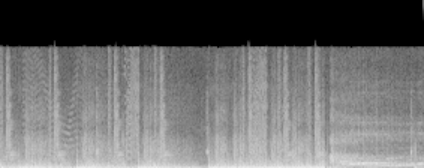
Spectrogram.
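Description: Rapid spread-weapon fire in the Vectorman video game, dense continuous bursts of booming shots that run almost without a break before ending abruptly.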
